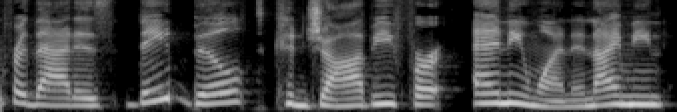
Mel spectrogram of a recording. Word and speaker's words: Kajabi: any level i want to introduce you to kajabi i call kajabi the mack daddy of all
